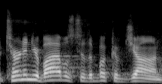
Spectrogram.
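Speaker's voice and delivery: ordinary talk, nothing marked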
